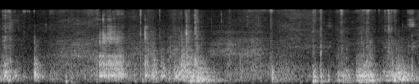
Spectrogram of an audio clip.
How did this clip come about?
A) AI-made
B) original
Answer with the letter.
A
